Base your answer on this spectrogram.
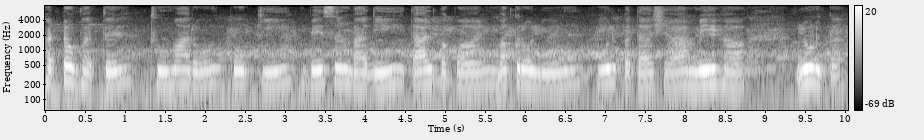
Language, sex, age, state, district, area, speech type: Sindhi, female, 60+, Uttar Pradesh, Lucknow, rural, spontaneous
